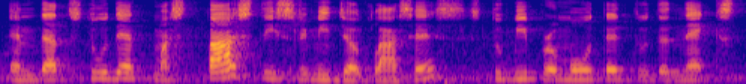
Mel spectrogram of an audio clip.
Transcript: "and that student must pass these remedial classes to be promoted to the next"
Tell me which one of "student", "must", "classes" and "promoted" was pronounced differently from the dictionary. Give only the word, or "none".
classes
